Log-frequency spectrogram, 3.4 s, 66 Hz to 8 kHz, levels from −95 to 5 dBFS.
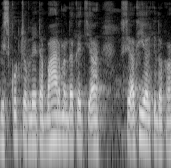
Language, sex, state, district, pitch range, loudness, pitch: Maithili, male, Bihar, Madhepura, 130-140 Hz, -17 LUFS, 135 Hz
